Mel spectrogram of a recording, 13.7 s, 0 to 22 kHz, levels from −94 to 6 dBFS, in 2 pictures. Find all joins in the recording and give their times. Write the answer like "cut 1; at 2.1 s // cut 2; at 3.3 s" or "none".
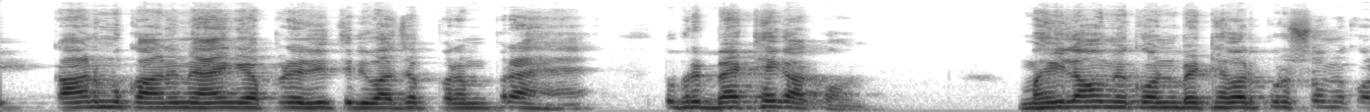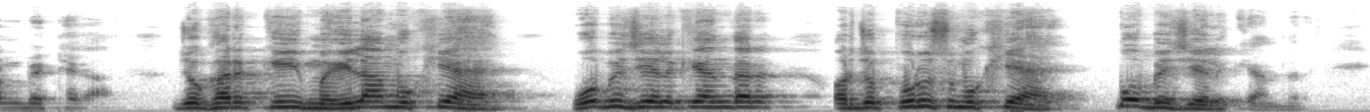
none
